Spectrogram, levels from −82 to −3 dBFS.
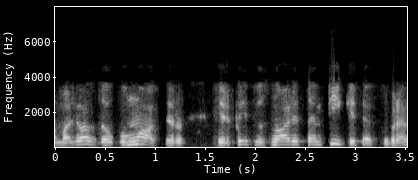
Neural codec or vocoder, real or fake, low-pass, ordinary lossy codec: none; real; 7.2 kHz; AAC, 32 kbps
